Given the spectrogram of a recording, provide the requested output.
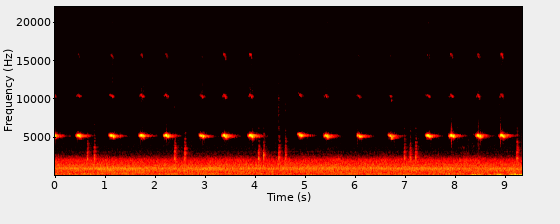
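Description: A Daurian redstart repeats a thin, high whistled note about twice a second, with occasional dry ticking clicks, over a steady low rush of background noise.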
